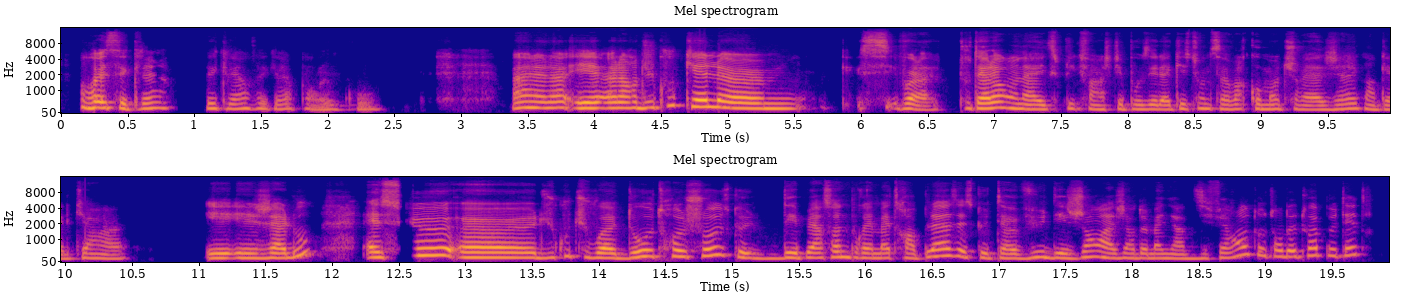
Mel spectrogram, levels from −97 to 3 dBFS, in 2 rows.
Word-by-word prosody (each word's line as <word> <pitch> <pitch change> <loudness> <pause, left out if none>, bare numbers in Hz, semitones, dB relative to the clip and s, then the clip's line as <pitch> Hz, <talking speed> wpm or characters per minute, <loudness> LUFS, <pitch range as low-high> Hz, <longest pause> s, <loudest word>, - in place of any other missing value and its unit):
Ouais, 250 -1 +5
c'est 240 -4 -2
clair. 220 +6 -3 0.4
C'est 220 0 -2
clair, 210 0 -6
c'est 220 -1 -8
clair, 200 +1 -11
pour 210 0 -13
le 185 - -10
coup. 180 +2 -15 1.0
Ah 250 +3 +1
là 250 -1 +3
là. 245 -1 0
Et, 235 0 +7
alors, 240 +1 +3
du 245 +3 0
coup, 345 +7 -4
quel, 295 -2 +8
hem 220 -4 +5 0.4
s - - -9
voilà, 205 -7 0 0.2
tout 225 - -8
à 225 - +8
l'heure 250 +2 +3
on 225 -2 +1
a 195 -1 -2
expliqué 200 +3 -10
enfin, 190 -3 -8
je 175 - -13
t'ai 195 - -8
posé 190 0 -6
la 185 -1 -3
question 210 +3 -7
de - - -5
savoir 200 -1 -8
comment 195 -2 -5
tu 200 +2 -12
réagirais 180 +4 -5
quand 190 -4 -8
quelqu'un, 175 0 -8
heu, - - -16 0.6
est 195 +1 +1
est - - -2
jaloux. 205 - 0 0.4
Est-ce 225 0 +1
que, 220 -9 +6
heu, - - -3
du 205 +2 -5
coup, 275 - -9
tu 260 -3 -10
vois 205 -2 +4
d'autres 260 +8 +1
choses 295 +6 -1
que 290 - -4
des 180 +3 -2
personnes 220 +3 -2
pourraient 210 -2 -4
mettre 200 +1 -7
en 190 - -7
place? 275 +7 -1
Est-ce 250 -3 -4
que 215 - -5
tu 195 0 -7
as 185 -1 -2
vu 210 +7 -4
des 200 -2 -2
gens 240 +8 -5
agir 200 -3 -4
de 195 - -6
manière 190 -1 -7
différente, 210 - -7
autour 275 -4 -6
de 255 0 -1
toi, 305 +5 -3
peut-être? 315 +3 -8
215 Hz, 225 wpm, -22 LUFS, 195-245 Hz, 1.0 s, quel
